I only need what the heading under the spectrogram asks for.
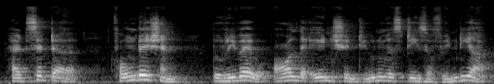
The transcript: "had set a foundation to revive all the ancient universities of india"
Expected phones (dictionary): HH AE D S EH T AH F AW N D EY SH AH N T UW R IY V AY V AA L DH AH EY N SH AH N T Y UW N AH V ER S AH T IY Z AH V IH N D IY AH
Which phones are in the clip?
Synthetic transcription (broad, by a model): HH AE D S EH T AH F AW N D EY SH AH N T UW R IY V AY V AA L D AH EY N SH AH N T Y UW N AH V ER S AH T IY Z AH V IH N D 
